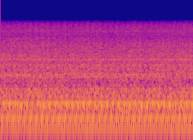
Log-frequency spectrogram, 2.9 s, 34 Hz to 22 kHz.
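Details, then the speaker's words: 1980 Jeep Cherokee Laredo, 401 V8 after major tune-up (new distributor, cap, rotor, plugs, wires, thermostat, coolant flush, oil change): deep even idle pulsing about three times a second, no ticks or misses; good oil pressure, slow to warm up. "holds a pretty good oil pressure takes a minute to get up to operating butt"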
